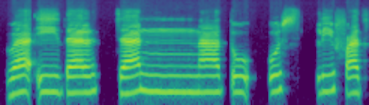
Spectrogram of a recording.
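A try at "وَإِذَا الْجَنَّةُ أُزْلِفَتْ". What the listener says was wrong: Wa idal jannatu jangan zai. Uzlifat. Wa idal jannatu uzlifat.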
